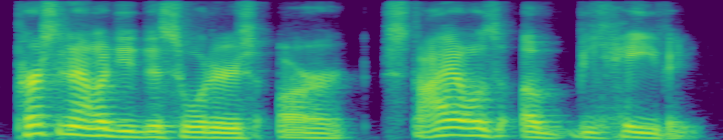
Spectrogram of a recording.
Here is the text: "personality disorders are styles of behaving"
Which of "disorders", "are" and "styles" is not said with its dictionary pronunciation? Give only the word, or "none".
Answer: none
